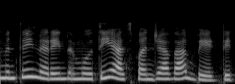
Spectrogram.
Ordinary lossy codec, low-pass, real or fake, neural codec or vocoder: none; 7.2 kHz; fake; codec, 24 kHz, 0.9 kbps, WavTokenizer, small release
